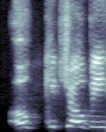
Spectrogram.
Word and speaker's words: Okeechobee: Janie Crawford, Florida, the Great Okeechobee Hurricane. That's supposed to say hurricane. As a Floridian, you did really great pronouncing that.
